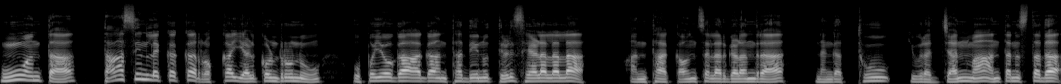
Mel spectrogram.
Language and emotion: Kannada, disgusted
